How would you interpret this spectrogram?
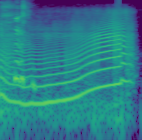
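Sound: fart sound effect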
